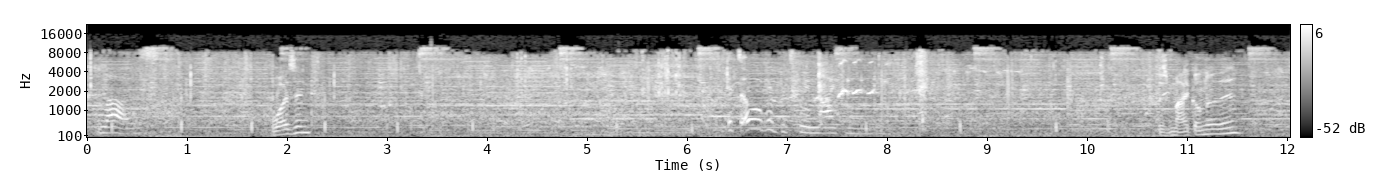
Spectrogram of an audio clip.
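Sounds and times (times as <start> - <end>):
background music: 0.0 - 12.0
horse whinnying: 7.4 - 8.1.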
